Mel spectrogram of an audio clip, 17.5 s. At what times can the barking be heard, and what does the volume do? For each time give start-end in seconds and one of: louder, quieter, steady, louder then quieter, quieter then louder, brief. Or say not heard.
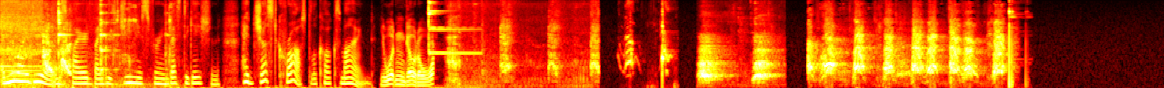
0.0-1.6 brief
6.7-15.2 louder.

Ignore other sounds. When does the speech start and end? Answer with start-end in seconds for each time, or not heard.
0.0-6.5.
